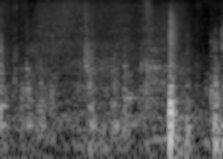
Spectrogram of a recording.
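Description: A person shuffling sideways through a tight gap between cabinets, with clothing and body brushing the cabinetry and one sharp knock near the end.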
